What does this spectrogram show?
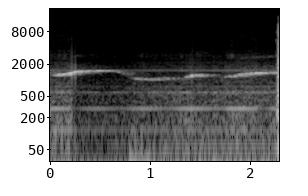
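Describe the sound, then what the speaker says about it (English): A young boy whistles in the background of a room, one long steady held note that wavers slightly in pitch over a constant electrical hum, followed by a sharp click at the end. "My little brother's whistling."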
